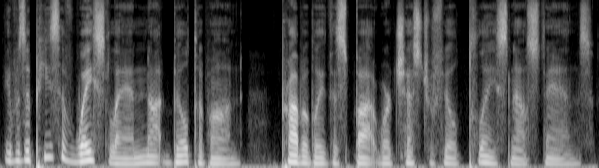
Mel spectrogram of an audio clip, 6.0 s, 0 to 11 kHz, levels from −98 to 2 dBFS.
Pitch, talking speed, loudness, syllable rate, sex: 120 Hz, 170 wpm, -20 LUFS, 4.9 syllables/s, male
